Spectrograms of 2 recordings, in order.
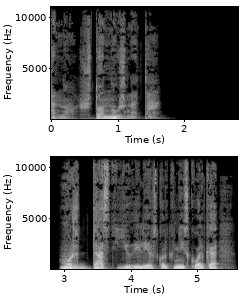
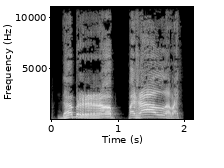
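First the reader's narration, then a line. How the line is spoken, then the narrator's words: Parrot's nasty screech. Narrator (Russian): птица-попугай проорала противным голосом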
